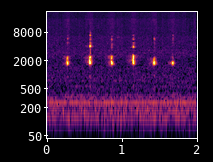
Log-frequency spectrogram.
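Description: Near silence with six faint, evenly spaced clicks, about three a second, from the pen or mouse as paint is dabbed on in short strokes.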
